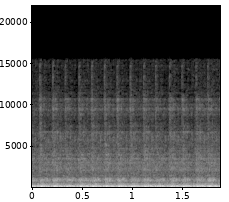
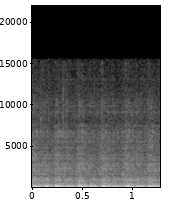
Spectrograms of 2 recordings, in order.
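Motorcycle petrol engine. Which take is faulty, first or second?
second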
